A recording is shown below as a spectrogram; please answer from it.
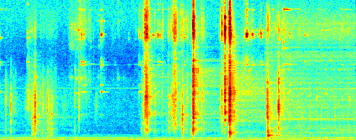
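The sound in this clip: A cassette tape being put into a player: a few faint plastic clicks and small rattles over a low steady hiss.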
